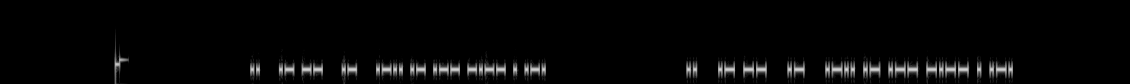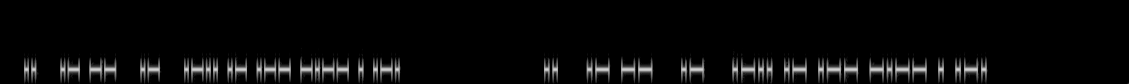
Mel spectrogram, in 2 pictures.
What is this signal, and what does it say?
Morse code, heard as a keyed tone, about 36 wpm, 700 Hz. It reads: I AM A LAWYER I AM A LAWYER I AM A LAWYER I AM A LAWYER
